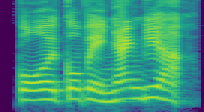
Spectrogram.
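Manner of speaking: loud, high urgent yell; shouting. A narrator's reading. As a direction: call her home in a panic. Maid urgently calling her home.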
